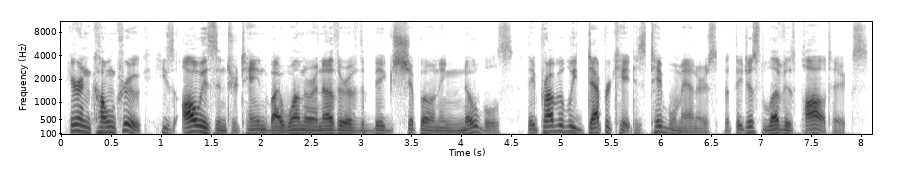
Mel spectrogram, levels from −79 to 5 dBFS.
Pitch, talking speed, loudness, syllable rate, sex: 105 Hz, 205 wpm, -20 LUFS, 6.1 syllables/s, male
